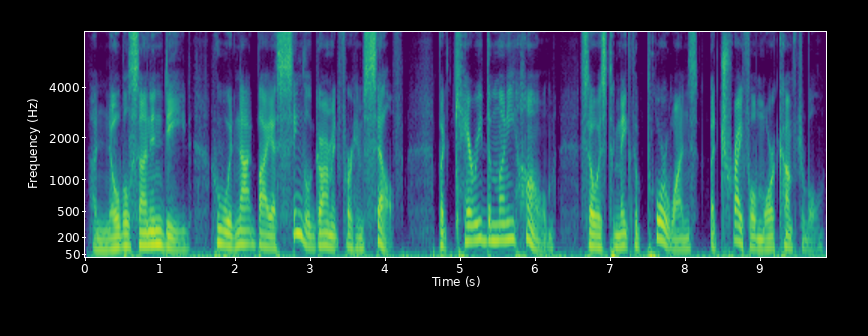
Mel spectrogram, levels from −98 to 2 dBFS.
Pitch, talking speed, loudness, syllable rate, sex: 120 Hz, 175 wpm, -17 LUFS, 4.7 syllables/s, male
